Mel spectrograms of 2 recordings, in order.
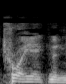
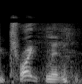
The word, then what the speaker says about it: Troy Aikman: Wasn't a big jinx that Troy Aikman was doing the game, the former Cowboy? I think Troy Aikman's a queer. Hello. But he gets his name wrong, Troikman.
